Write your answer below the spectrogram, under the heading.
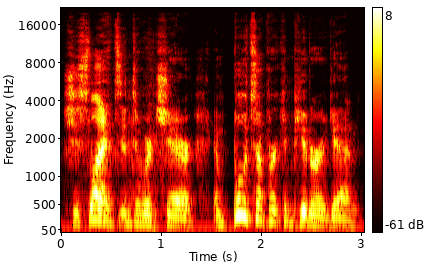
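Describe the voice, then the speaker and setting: Higher-pitched man reading a story aloud. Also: very animated, a little fast, sharp tone, breathy edge. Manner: dramatic storytelling delivery, stumbles over words. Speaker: reader playing a visual novel. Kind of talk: narrated read-aloud of a visual novel.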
